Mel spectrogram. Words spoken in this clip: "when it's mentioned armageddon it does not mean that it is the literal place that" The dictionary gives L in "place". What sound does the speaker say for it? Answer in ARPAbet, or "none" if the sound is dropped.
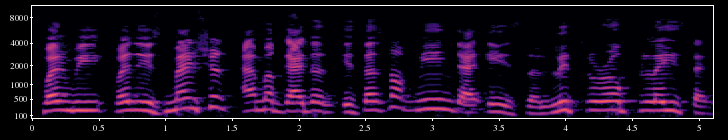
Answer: L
